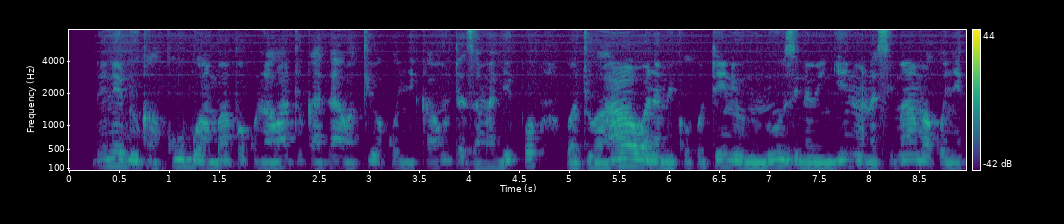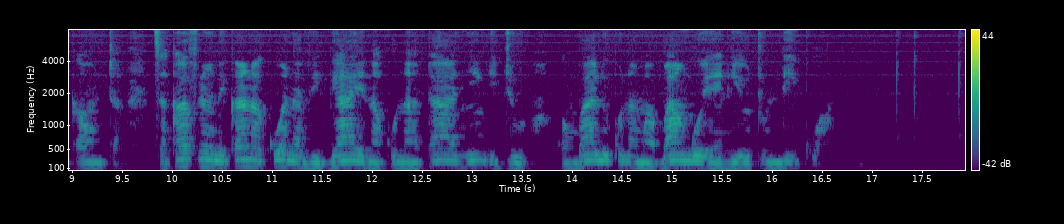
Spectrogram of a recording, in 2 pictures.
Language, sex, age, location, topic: Swahili, male, 18-24, Nairobi, finance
